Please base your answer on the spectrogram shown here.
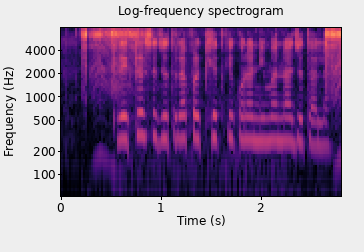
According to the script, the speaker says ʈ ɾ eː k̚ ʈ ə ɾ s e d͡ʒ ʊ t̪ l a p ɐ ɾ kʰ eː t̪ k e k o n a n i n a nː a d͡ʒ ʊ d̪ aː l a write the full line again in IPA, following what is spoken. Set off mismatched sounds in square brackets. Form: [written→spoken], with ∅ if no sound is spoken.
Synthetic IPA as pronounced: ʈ ɾ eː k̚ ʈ ə ɾ s e d͡ʒ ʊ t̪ l a p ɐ ɾ kʰ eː t̪ k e k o n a n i [n→m] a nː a d͡ʒ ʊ [d̪→t̪] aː l a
